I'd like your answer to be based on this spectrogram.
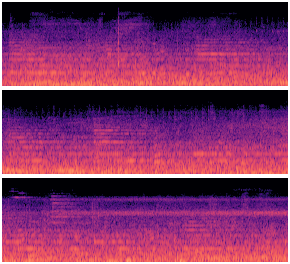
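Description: A train passing in Bern, Switzerland, heard as a sustained rumble and rolling rail noise with faint squeal tones, close and loud, with people talking at times over it.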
